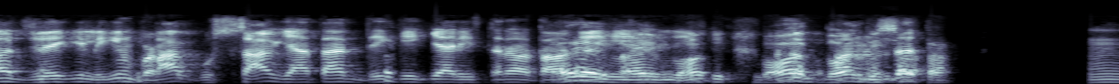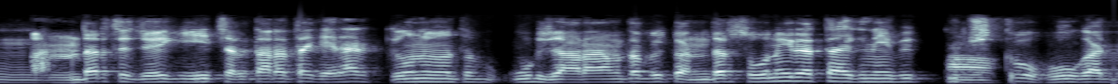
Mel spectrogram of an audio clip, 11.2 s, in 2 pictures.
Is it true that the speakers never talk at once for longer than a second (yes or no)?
no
